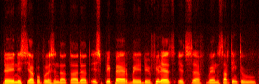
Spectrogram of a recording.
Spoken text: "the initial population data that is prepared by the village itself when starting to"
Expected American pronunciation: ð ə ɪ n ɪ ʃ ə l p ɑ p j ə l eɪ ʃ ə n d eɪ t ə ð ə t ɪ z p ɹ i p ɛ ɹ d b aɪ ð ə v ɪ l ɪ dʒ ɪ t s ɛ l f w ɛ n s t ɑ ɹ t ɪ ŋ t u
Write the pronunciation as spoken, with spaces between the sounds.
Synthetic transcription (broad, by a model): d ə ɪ n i s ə l p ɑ p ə l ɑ s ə n d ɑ t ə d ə t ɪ s p ɹ i p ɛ ɹ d b aɪ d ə f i l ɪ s ɪ t s ɛ l f w ɛ n s t ɑ ɹ t ɪ ŋ t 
